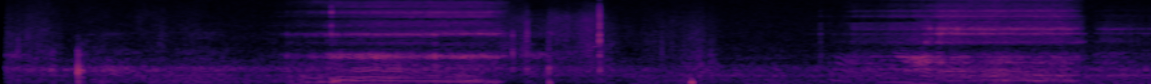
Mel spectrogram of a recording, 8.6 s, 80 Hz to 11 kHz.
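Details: Two long, harsh, whistling snores on breathing in, about 14 breaths a minute, with small background clicks; snoring during sleep, recorded 2013.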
